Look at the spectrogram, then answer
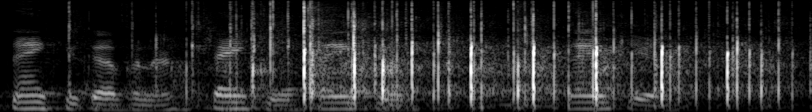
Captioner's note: applause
